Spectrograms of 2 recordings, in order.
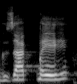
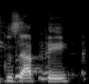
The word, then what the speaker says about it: Guzape: It's Guzape, but in Yoruba language, when there's a P, it's usually P. Yeah, there's a Popola.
